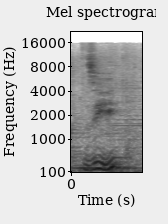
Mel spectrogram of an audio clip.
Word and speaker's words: zi: Okay, so a zi, pronounced zi, is a Tibetan word used to describe a pattern.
